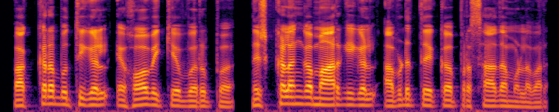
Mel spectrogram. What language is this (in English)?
Malayalam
